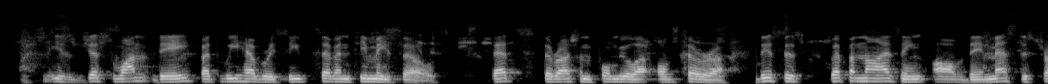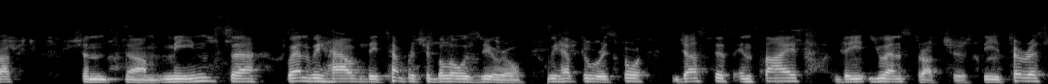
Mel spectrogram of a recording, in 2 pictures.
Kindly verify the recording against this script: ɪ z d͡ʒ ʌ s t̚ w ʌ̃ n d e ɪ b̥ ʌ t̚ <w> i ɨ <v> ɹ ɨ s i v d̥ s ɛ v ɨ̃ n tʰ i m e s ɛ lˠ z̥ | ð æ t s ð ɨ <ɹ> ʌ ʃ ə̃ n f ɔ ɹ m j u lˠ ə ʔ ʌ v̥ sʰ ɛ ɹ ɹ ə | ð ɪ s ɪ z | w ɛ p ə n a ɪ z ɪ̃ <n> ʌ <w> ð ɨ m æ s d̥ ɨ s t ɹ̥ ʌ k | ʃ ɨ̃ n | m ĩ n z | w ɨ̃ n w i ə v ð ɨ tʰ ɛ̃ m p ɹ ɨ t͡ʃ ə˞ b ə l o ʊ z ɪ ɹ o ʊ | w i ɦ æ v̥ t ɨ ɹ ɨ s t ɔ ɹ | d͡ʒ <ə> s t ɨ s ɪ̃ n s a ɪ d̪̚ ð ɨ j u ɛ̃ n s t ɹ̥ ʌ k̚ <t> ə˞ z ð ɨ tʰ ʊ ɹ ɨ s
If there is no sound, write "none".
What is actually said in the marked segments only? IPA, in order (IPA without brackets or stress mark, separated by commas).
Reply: w, v, ɹ, ŋ, v, ʌ, t͡ʃ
